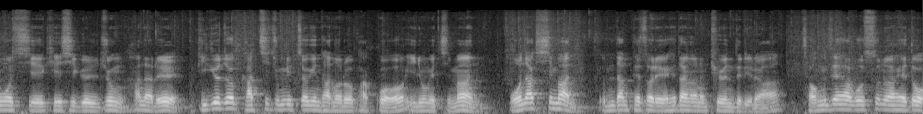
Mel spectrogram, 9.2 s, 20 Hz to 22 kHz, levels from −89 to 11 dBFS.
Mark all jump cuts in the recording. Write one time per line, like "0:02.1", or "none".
0:01.9
0:04.9
0:07.9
